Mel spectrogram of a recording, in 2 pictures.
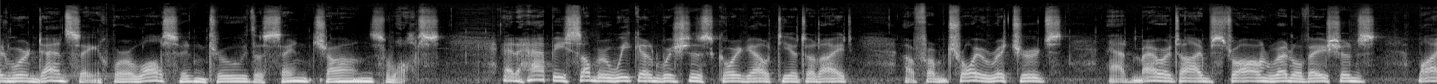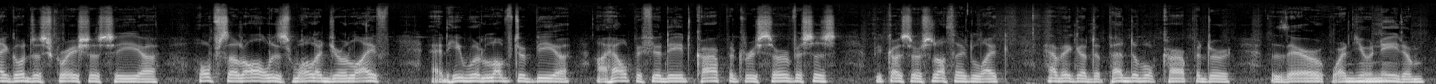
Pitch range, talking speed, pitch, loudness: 130-150 Hz, 140 wpm, 140 Hz, -13 LUFS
